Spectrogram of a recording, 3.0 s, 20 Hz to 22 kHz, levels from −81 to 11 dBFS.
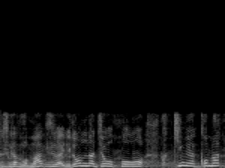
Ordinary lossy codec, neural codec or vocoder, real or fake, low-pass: none; codec, 24 kHz, 3 kbps, HILCodec; fake; 7.2 kHz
